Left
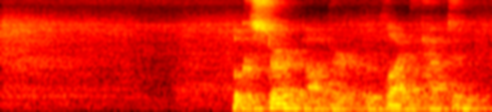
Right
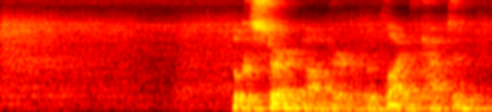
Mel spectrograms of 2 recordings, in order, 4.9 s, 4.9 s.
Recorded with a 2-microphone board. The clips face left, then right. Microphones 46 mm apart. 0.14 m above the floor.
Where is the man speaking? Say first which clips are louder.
Right 1 dB; centre (ahead or behind), 1.3 m.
